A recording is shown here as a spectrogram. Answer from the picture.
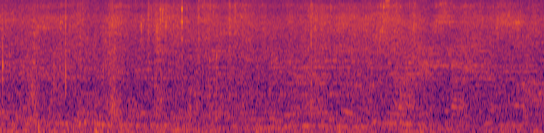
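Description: Indistinct voices and background music, with the hoofbeats of a horse moving on the arena's dirt footing.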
